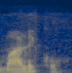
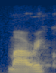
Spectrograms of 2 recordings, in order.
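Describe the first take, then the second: First: The middle consonant is an L sound. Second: The middle consonant is an R sound. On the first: "it can be an L" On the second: "the R is that one, actually, because it can be an L"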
